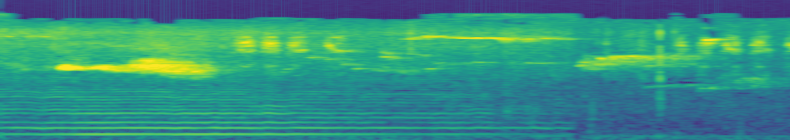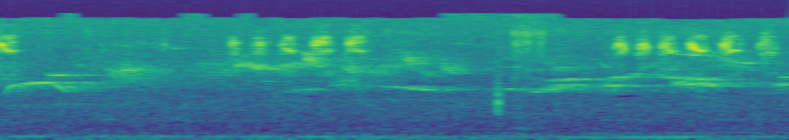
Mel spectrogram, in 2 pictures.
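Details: Heath bumblebee queen working Lamium orvala flowers for nectar at a bumblebee sanctuary. Loud low buzzing for three seconds fades out, leaving scattered high bird chirps and a soft background rumble.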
